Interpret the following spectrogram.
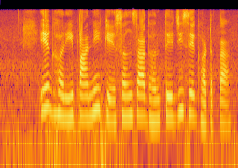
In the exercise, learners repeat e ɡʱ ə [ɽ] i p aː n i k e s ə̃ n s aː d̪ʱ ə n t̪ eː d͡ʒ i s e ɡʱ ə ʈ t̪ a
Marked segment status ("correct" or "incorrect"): incorrect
